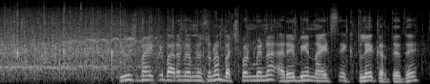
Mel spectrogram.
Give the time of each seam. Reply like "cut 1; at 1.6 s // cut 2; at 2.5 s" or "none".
cut 1; at 1.1 s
